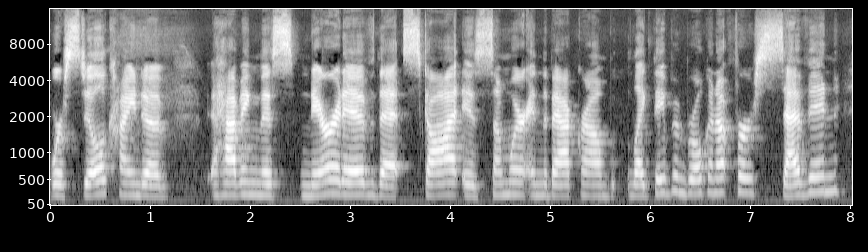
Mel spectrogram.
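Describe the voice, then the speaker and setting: A woman's voice: a little high, steady tone, unhurried, fairly bright tone. A woman giving emphatic, opinionated commentary as a panelist on a casual recap show.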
